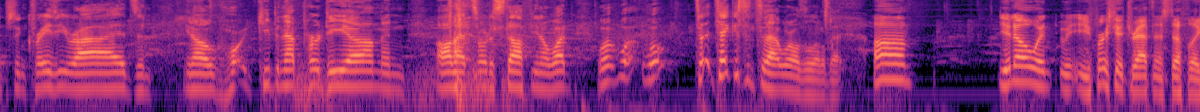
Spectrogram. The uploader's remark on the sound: Live from The Ruby Isle Auto Land O' Lakes All-Star Game.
